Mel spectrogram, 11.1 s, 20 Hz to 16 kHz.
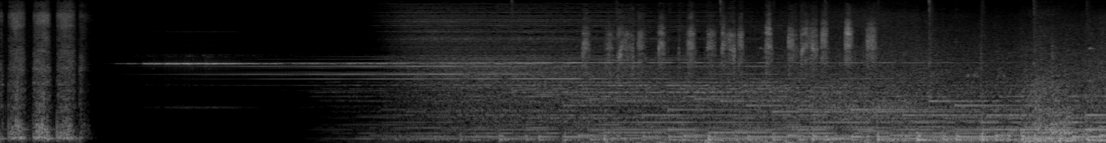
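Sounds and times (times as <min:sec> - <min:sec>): high chime ringing: 0:01.1 - 0:08.6.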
